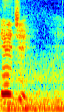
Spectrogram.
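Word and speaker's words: Ajay: AJ. You pronounce it? AJ.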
